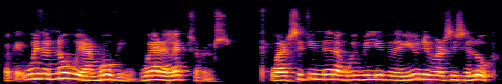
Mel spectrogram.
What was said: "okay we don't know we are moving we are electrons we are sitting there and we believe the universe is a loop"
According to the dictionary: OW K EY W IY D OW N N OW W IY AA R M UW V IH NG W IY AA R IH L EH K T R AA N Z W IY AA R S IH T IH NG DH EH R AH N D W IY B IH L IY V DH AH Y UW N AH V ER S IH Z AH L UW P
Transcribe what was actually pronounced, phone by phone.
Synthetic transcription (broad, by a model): OW K EY W IY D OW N N OW W IY AA R M UW V IH NG W IY AA R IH L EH K T R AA N S W IY AA R S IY T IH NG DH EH R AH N W IY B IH L IY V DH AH Y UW N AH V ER S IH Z AH L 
